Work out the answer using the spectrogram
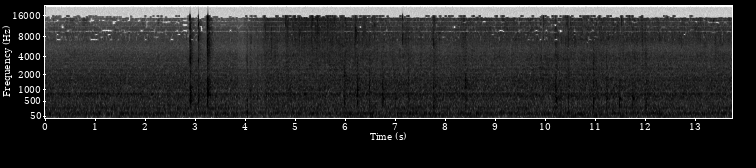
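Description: Diced potatoes frying in plenty of olive oil in a pan, a steady sizzle. A few sharp clinks about three seconds in as the pan lid comes off, then the light scrape and tap of a slotted spatula turning the potatoes.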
